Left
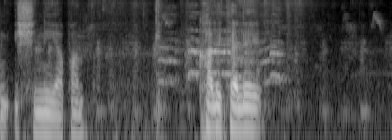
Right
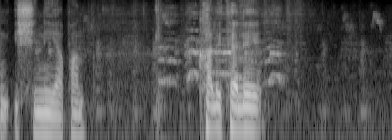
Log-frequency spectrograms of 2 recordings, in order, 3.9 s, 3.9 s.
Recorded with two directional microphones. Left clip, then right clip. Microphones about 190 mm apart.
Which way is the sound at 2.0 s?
25° right (ahead or behind).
